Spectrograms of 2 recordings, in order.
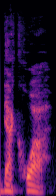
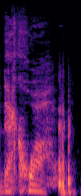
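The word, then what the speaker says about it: dacquoise: So, word to her, Dawn on the dacquois, which is one of the French words that they are forced to pronounce right because ain't no English way you're going to get to it. They are made to say it correctly.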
